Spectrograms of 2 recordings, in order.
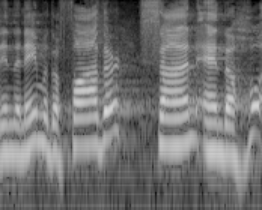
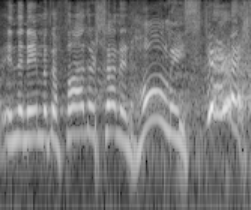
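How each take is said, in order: First: Said in the usual way. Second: Higher, louder, hurried shout of the blessing. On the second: Retold or imitated. Pastor calling the blessing after a woman swept downriver: loud shout. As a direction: holler it as she drifts away. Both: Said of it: "This is how it went".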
